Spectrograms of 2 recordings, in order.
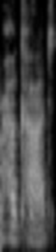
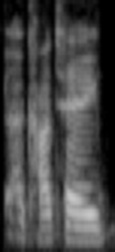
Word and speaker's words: Hecate: been He um or Hakat Hakate you know there's like I think you can pronounce it in like several different ways kind of like salin um but that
